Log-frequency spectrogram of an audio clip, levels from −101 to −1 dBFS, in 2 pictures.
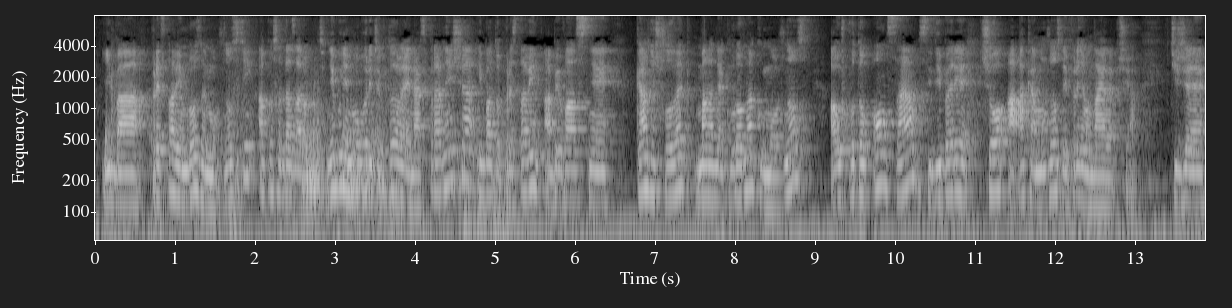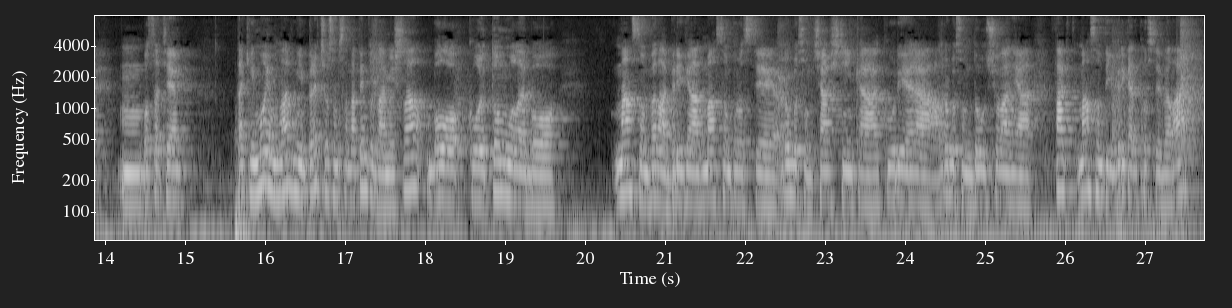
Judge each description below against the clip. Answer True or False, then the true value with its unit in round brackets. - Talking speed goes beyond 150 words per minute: True (165 wpm)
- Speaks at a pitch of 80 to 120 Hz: False (130 Hz)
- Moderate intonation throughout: True (3.7 semitones)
